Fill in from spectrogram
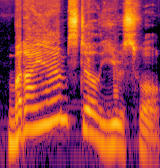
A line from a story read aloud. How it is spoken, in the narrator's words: cried Thomas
